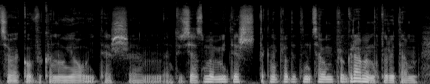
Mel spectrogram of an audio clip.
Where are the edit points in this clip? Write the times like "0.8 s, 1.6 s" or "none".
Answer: none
